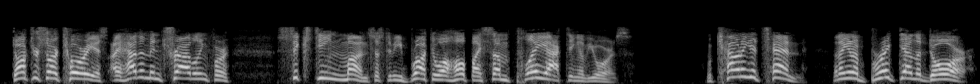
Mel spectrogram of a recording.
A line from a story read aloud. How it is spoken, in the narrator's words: no longer holding back the anger that was building up in me, I roared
